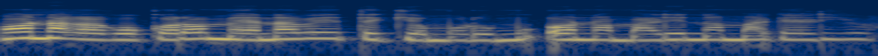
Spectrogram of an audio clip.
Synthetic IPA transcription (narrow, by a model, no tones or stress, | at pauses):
ɔnaɣaɣokɔɾɔmɛːnaβetekiɔmoɾomuʔɔnamaɾenamaɣɛɾiɔ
